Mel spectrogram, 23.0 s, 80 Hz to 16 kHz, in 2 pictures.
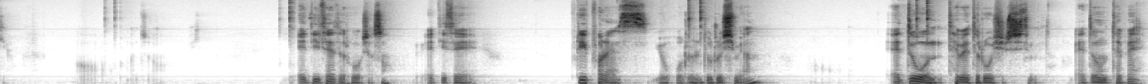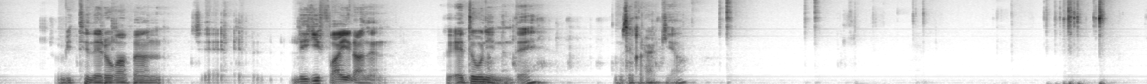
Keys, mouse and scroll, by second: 1.0 click, 2.7 click, 6.8 click, 9.1 click, 10.8 click, 11.2-13.4 scroll down 3, 13.4-13.7 scroll up 2, 13.7-16.2 scroll down 2, 16.2-18.6 scroll up 3, 18.6 click, 20.6 g, 21.4 i, 21.9 BackSpace, 22.0 BackSpace.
